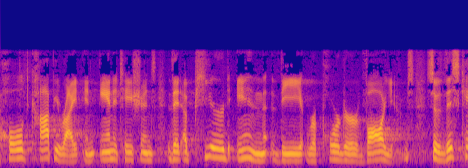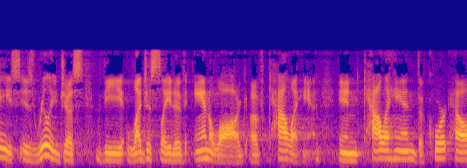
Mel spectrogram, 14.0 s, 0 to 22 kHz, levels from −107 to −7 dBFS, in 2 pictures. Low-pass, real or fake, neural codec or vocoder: 7.2 kHz; real; none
